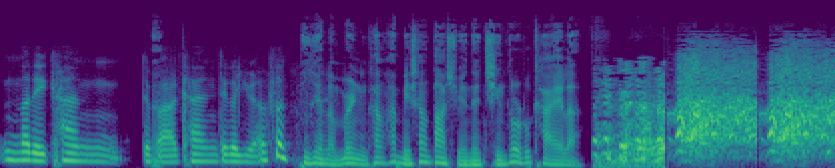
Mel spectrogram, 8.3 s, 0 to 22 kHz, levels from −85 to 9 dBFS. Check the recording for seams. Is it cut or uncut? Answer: cut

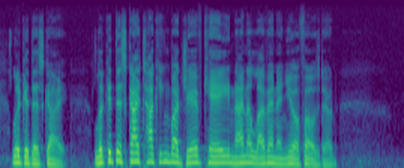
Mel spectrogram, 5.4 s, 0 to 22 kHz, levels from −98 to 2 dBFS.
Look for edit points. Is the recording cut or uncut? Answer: uncut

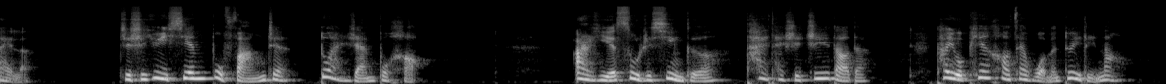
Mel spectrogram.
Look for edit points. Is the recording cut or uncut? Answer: uncut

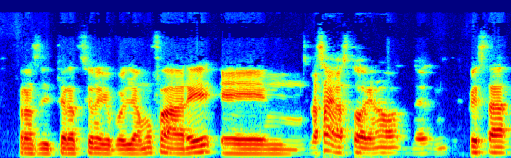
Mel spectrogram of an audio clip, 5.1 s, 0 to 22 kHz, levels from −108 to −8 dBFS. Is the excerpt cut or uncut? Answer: uncut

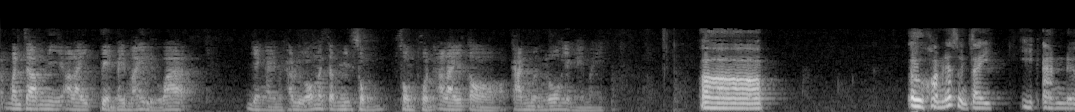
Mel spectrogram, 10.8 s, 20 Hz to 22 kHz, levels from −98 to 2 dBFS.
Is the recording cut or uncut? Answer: uncut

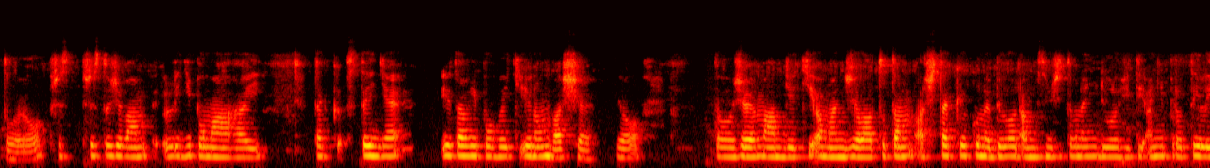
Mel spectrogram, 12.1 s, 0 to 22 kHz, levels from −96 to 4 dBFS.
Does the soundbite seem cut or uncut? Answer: cut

